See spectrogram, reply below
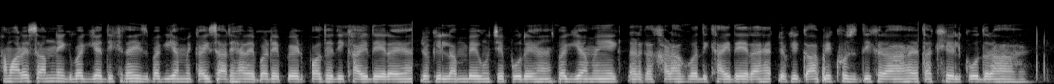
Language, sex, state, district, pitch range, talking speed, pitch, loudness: Hindi, male, Andhra Pradesh, Krishna, 125-130 Hz, 240 wpm, 130 Hz, -18 LUFS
